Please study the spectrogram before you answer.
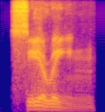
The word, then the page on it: sciurine: British English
